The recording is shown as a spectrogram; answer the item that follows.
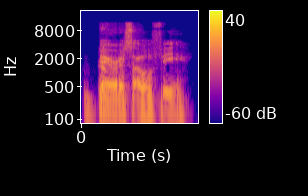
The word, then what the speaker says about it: Barriss Offee: Baris Ofie.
